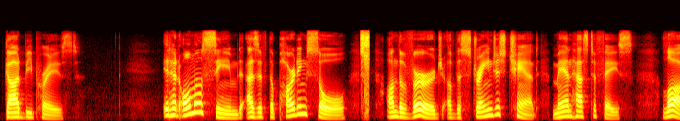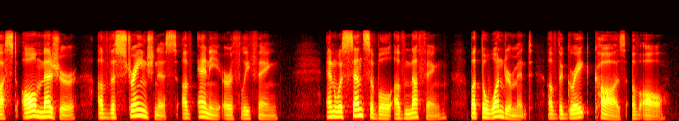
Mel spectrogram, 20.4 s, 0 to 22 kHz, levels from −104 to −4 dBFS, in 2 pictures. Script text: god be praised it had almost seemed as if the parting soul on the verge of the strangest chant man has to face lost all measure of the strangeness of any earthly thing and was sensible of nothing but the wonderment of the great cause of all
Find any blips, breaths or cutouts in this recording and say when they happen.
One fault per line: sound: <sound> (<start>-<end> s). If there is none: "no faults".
sound: laugh (5.4-5.5 s)
sound: dropout (19.6-19.7 s)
